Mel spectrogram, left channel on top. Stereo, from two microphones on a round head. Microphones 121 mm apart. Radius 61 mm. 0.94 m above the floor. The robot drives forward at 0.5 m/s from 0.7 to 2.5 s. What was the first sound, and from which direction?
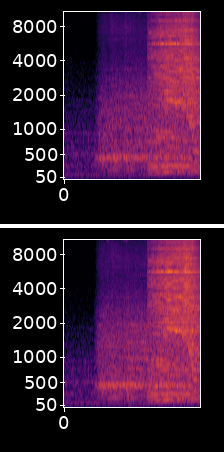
A zipper, 10° right (ahead or behind).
